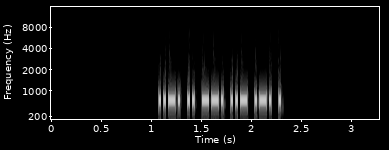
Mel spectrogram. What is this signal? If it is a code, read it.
Morse code, heard as a keyed tone, about 53 wpm, 700 Hz. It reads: FIGURE
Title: Six Letter Words - 50wpm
